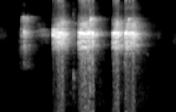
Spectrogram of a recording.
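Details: Black francolin breeding call: a harsh, grating phrase of one thin opening note followed by three loud, rasping bursts in quick succession, then silence.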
